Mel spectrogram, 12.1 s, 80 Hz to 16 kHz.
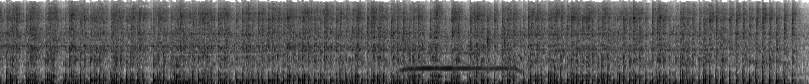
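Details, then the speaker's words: Billet Toyota 3TC drag car engine at its first start-up, on a temporary 12-volt system: crisp, regular firing at a fast idle with a brief whistle; runs cleanly and sounds healthy. "damn it sounds good what do you think you like it yeah it sounds really good right"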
